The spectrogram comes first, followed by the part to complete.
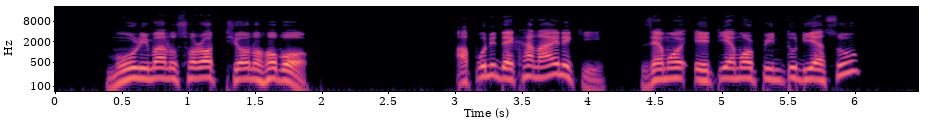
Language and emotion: Assamese, angry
